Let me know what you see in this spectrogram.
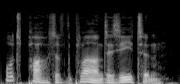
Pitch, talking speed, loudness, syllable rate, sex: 100 Hz, 235 wpm, -18 LUFS, 4.8 syllables/s, male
